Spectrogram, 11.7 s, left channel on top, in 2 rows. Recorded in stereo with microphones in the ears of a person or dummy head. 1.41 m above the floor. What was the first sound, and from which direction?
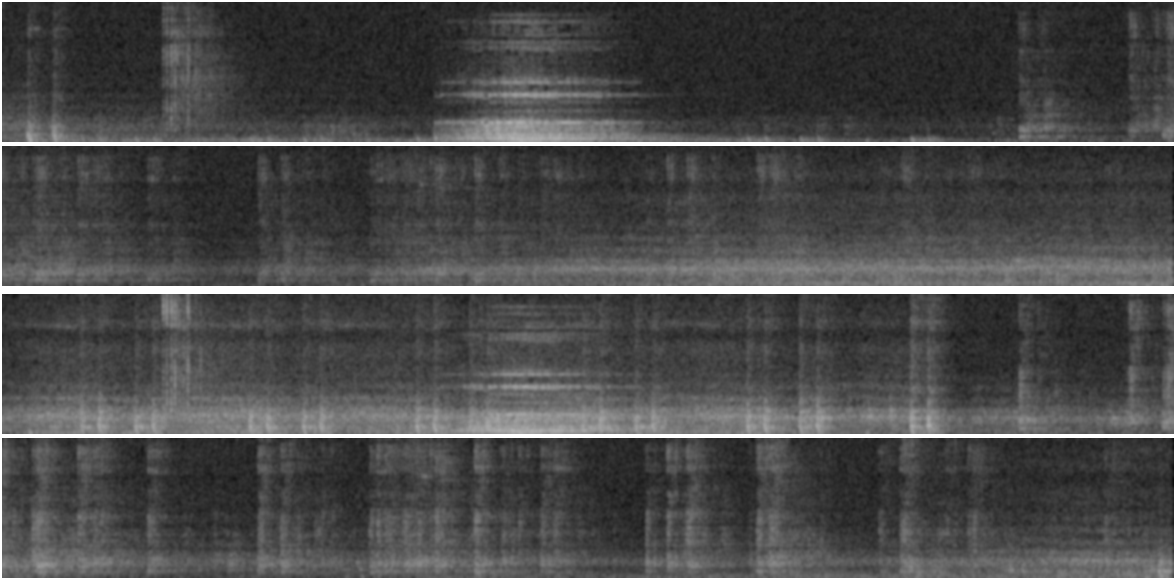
A crack, 30° right (ahead or behind).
